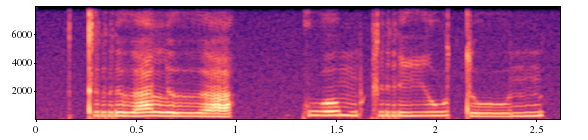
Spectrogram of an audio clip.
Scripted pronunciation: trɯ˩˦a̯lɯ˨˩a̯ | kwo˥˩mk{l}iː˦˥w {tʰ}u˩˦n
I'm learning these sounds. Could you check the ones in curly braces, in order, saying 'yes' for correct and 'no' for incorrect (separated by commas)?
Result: no, no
